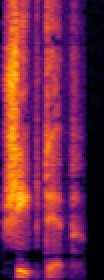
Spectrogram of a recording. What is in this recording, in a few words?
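"sheep dip", British English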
